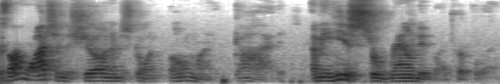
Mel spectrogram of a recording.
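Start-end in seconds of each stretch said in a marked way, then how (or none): 1.7-2.8 slow, soft, low oh my God; hushed dread. Retold or imitated. Pilot watching his wingman surrounded by flak, slow hushed dread. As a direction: breathe it out in slow disbelief.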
